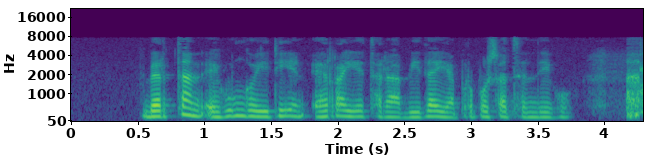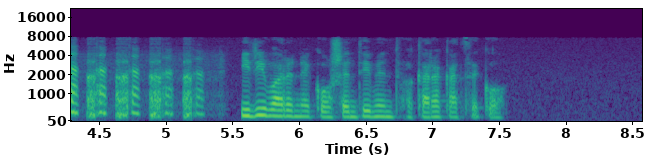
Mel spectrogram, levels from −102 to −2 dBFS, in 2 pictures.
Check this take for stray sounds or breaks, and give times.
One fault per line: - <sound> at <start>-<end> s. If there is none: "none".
- laugh at 4.2-5.3 s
